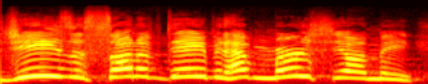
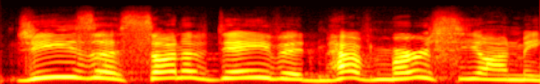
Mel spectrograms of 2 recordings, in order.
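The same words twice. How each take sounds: First: Imitated desperate shout, pitched very high; shouting louder. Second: Imitated plea called out high; crying out. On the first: Blind beggar told to shut up calls Jesus, shouting higher. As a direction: push the plea up high over the crowd. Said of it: "shouts louder and says". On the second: Blind beggar calling to Jesus as he passes, crying out. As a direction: call out like a beggar in a crowd, pitch raised. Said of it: "he just starts crying out".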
